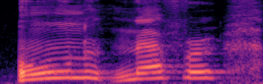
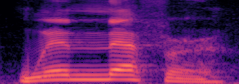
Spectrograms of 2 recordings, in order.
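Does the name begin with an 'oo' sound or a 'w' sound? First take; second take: oo sound; w sound. First: The name begins with an 'oo' vowel sound. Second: The name begins with a 'w' consonant sound. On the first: The speaker calls it right. "It's a placeholder for the oo sound" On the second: The speaker calls it wrong. "I don't say win"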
